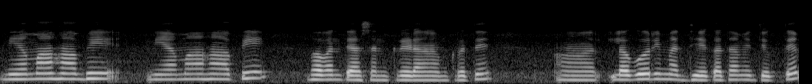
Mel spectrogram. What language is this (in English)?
Sanskrit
